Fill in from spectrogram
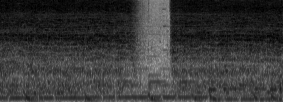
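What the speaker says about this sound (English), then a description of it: "that's this spray adhesive" A can of Dollar Tree spray adhesive hisses in steady bursts for moss craft work, briefly pausing midway before the spray resumes, close and loud without any talking.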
